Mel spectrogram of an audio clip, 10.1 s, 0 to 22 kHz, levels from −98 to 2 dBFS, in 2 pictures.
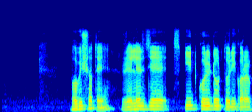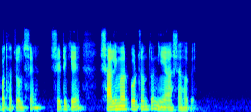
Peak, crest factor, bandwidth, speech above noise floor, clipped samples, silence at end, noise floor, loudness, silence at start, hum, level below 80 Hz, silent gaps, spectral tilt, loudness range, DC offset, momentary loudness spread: -10 dBFS; 26 dB; 7.6 kHz; 45 dB; under 0.1%; 1.15 s; -81 dBFS; -36 LUFS; 1.4 s; none; -58 dBFS; none; -4.5 dB/octave; 3 LU; under 0.1%; 12 LU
